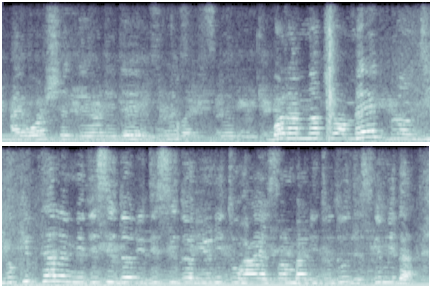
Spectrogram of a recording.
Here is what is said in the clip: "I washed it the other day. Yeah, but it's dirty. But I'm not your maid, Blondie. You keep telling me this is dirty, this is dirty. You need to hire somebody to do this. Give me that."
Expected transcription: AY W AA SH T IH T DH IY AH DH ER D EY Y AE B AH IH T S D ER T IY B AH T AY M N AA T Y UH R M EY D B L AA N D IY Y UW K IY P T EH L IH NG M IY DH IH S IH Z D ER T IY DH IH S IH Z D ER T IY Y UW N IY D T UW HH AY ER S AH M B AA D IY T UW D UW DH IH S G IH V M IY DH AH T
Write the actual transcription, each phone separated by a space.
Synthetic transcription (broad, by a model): AY W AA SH IH T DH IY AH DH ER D EY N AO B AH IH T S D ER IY B AH T AY M N AA T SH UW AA M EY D B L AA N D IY Y UW K IY P T EH L IH NG M IY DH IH S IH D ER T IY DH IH S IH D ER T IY Y UW N IY D T UW HH AY ER S AH M B AA D IY T UW D UW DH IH S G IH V M IY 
